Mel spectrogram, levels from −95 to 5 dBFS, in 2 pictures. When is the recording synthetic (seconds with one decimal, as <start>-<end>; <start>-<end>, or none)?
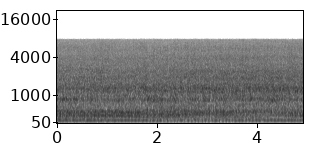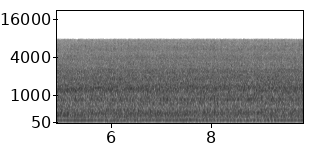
1.7-3.5; 5.9-6.6; 7.4-9.3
